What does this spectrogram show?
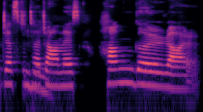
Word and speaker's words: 한글날: record, just to touch on this, 한글날. It's That's right. pronounced 한글날.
